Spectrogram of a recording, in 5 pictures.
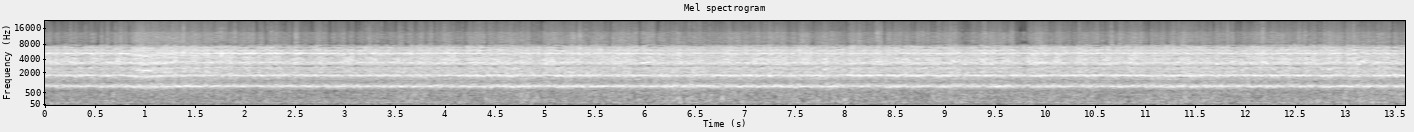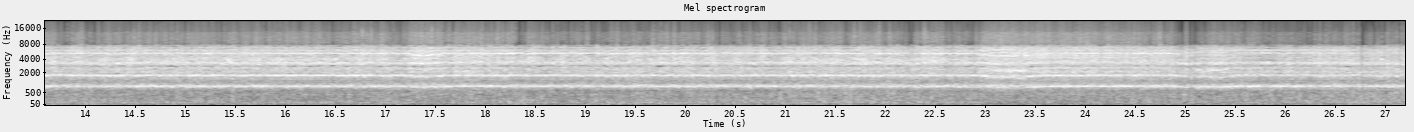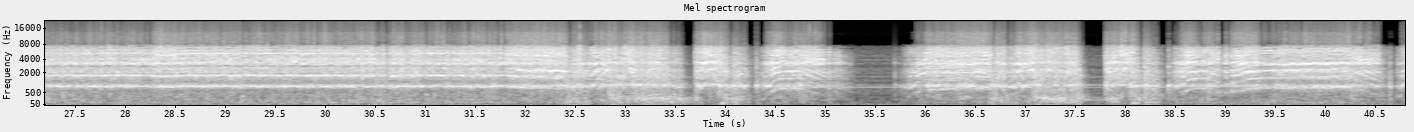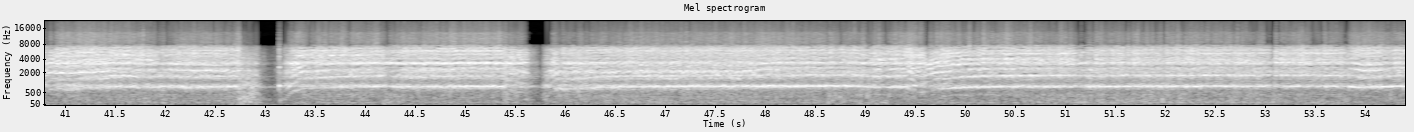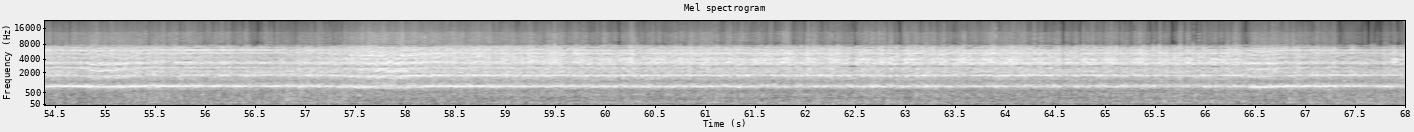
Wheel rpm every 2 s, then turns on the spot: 230, 240, 230, 230, 230, 230, 230, 230, 230, 230, 230, 230, 230, 230, 230, 230, 210, 60, 160, 150, 150, 170, 180, 190, 220, 220, 230, 230, 230, 230, 230, 230, 230, 230.
none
